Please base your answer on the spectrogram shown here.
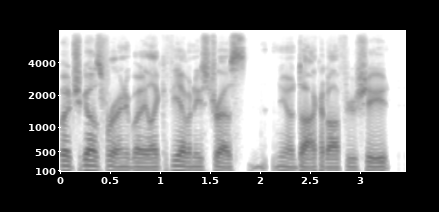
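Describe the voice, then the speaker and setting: Male game master, low smooth voice, halting improvised narration, dry but slightly dull recording. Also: little pitch movement, a bit bright, no echo. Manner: halting, thinking aloud. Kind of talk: unscripted narration of a tabletop roleplaying game.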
